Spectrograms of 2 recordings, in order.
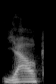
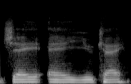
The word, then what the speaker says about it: Jauk: And again, his last name is Jauk. It's spelled J-A-U-K.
